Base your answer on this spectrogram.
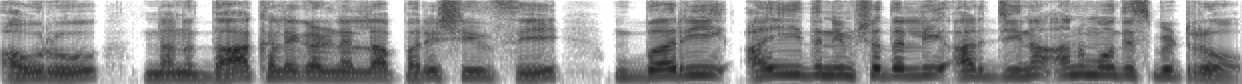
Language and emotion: Kannada, surprised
